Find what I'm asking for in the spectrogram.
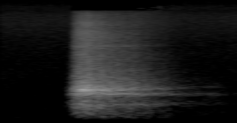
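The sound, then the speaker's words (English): One deep breath: a soft, airy rush of air that rises quickly, then tapers away gradually over about a second before silence returns. “everybody just take a deep breath. Ready?”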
